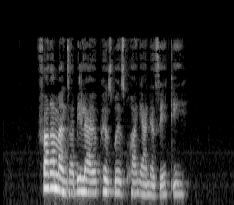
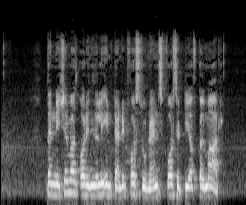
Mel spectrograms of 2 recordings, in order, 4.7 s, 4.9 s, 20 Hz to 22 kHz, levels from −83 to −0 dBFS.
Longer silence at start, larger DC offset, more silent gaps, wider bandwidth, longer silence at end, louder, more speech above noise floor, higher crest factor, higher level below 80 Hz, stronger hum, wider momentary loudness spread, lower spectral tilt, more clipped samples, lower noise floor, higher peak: second, 0.8 s vs 0.95 s; neither; neither; about the same, 11.5 kHz vs 12.5 kHz; first, 1 s vs 0.5 s; second, -19 LUFS vs -13 LUFS; first, 48 dB vs 32 dB; first, 18 dB vs 12 dB; second, -62 dBFS vs -54 dBFS; neither; first, 15 LU vs 5 LU; first, -5.5 dB/octave vs -3.5 dB/octave; neither; first, -66 dBFS vs -45 dBFS; about the same, -2 dBFS vs 0 dBFS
